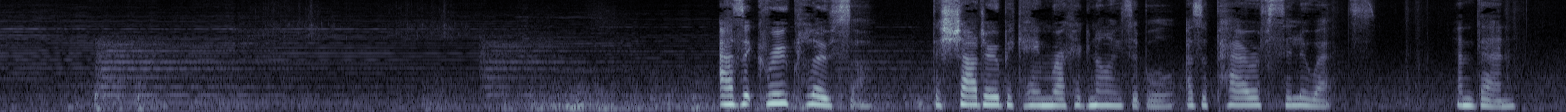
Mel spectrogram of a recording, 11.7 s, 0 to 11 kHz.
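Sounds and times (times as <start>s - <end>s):
town bell in Anvers tolling: 0.0s - 7.7s
low rumbling backdrop: 0.0s - 11.7s
speech: 5.5s - 10.3s, 10.9s - 11.7s.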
